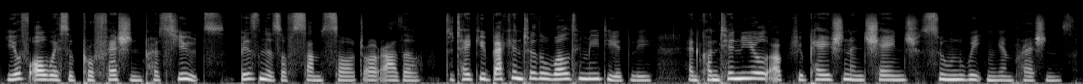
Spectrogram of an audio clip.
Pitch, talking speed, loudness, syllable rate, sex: 215 Hz, 155 wpm, -17 LUFS, 4.9 syllables/s, female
